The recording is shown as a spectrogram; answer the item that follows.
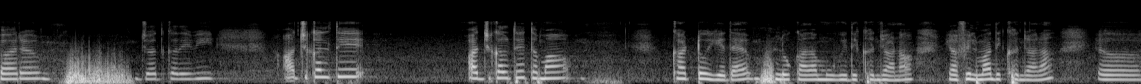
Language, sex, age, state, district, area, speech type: Dogri, female, 18-30, Jammu and Kashmir, Kathua, rural, spontaneous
